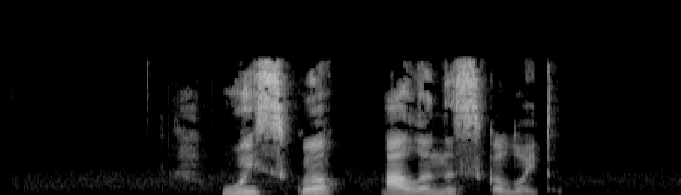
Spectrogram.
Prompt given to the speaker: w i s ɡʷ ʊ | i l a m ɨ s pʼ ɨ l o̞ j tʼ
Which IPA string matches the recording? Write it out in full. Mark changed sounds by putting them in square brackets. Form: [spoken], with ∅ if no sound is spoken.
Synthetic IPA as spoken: w i s ɡʷ ʊ | [a] l a [n] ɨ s [kʼ] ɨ l o̞ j tʼ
